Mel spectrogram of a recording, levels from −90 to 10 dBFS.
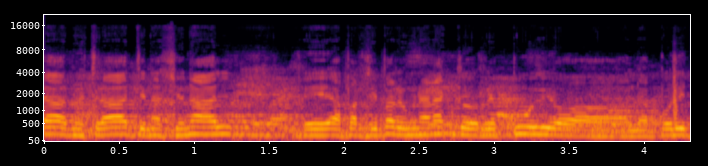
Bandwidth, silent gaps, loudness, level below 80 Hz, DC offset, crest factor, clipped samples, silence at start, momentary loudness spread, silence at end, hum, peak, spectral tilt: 7.8 kHz; none; -14 LUFS; -44 dBFS; under 0.1%; 10 dB; under 0.1%; 0 s; 4 LU; 0 s; none; -2 dBFS; -7.5 dB/octave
